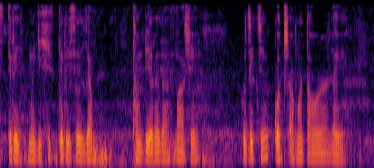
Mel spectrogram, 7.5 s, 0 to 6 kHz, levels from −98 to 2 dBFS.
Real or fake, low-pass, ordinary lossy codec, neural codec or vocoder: fake; 5.4 kHz; none; codec, 16 kHz, 4 kbps, FunCodec, trained on Chinese and English, 50 frames a second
